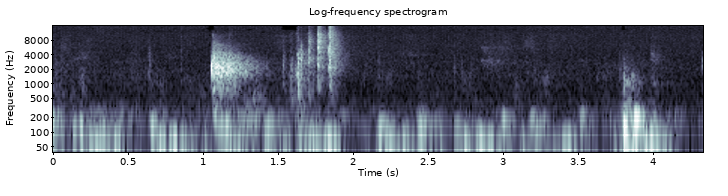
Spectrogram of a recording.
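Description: Faint handling noise at a lectern microphone: scattered soft low thumps, a short airy rustle about a second in followed by a brief crackle of clicks, and a firmer thump near the end.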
